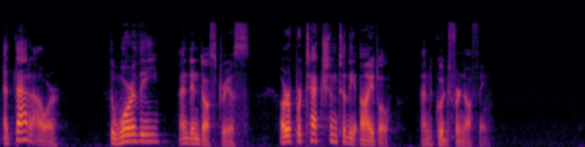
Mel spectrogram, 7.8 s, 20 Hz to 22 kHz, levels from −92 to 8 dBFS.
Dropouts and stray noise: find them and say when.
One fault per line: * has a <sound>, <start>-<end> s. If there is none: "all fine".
all fine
